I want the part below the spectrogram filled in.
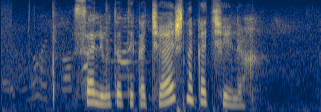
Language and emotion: Russian, positive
